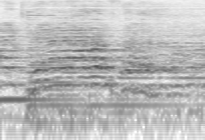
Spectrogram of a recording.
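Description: Two women singing live into microphones with musical accompaniment, holding long notes.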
